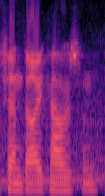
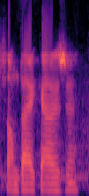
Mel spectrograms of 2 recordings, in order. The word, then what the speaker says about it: Van Dijkhuizen: Well, in English pronunciation, it's Van Dijkhuizen. Mm-hmm. In Dutch, it's Van Dijkhuizen. So okay, so the N is silent.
